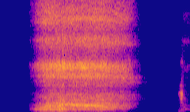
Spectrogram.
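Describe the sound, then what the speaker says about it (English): One long, close breath drawn in slowly for about a second and a half, loud and airy, with a brief faint sound just after. "Go ahead. Breathe it in."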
